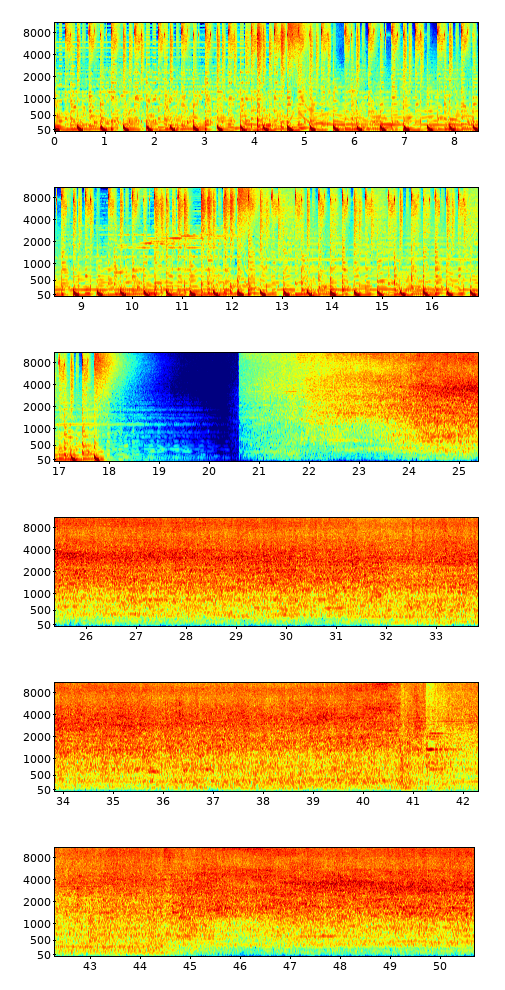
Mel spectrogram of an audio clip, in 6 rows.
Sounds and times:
Music: 0.0 - 20.6.

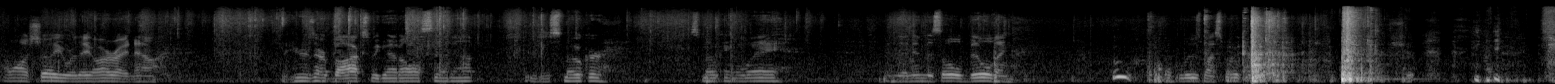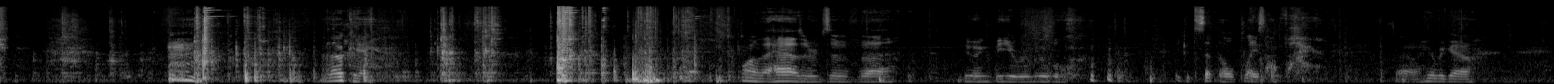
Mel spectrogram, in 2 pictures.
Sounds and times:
Speech: 0.0 - 1.7, 2.8 - 6.1, 6.9 - 8.0, 8.8 - 10.2, 11.6 - 12.7, 13.9 - 14.2, 18.8 - 19.4, 23.0 - 24.6, 25.2 - 26.4, 27.3 - 28.8, 29.4 - 30.4.

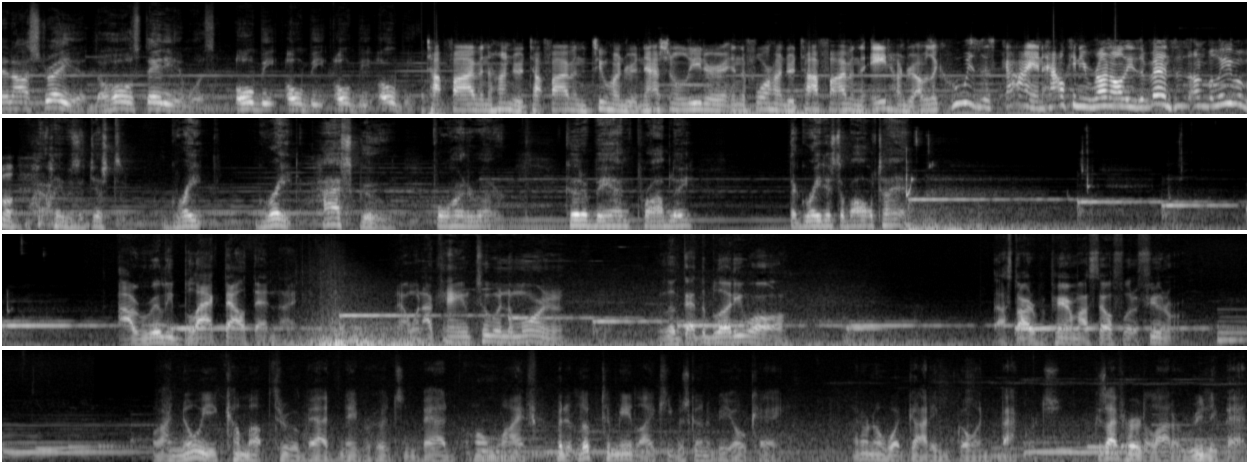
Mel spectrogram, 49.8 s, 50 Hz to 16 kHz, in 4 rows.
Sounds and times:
Music: 0.0 - 49.8
Speech: 12.7 - 17.5, 20.4 - 21.5, 26.1 - 27.8, 28.9 - 30.5, 31.5 - 32.8, 34.8 - 36.7, 38.9 - 45.2, 45.9 - 49.8.

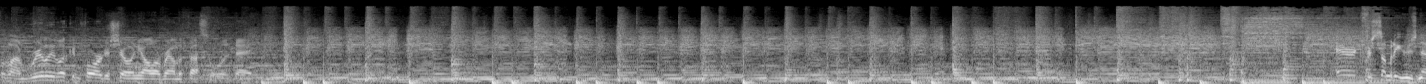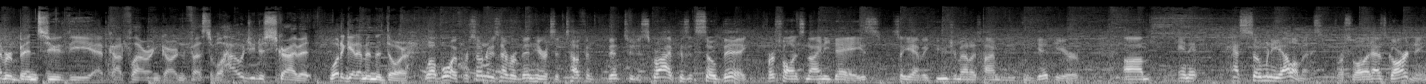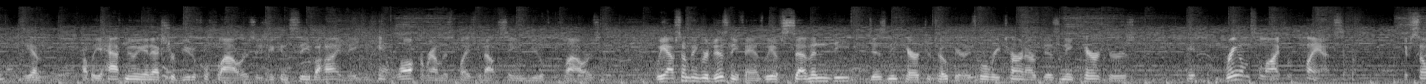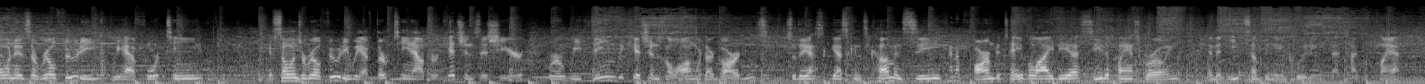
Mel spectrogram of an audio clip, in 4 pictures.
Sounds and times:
Speech: 0.0 - 2.6, 13.2 - 44.8, 45.4 - 56.8
Music: 0.0 - 57.0.

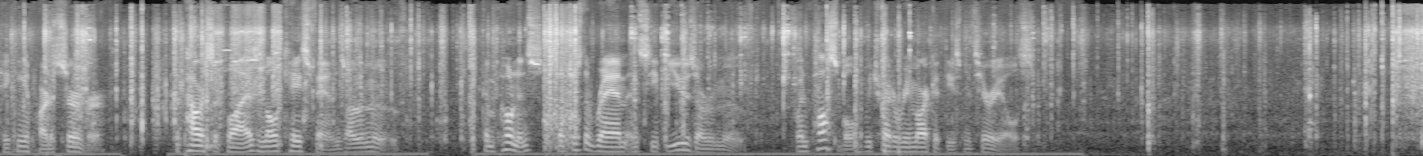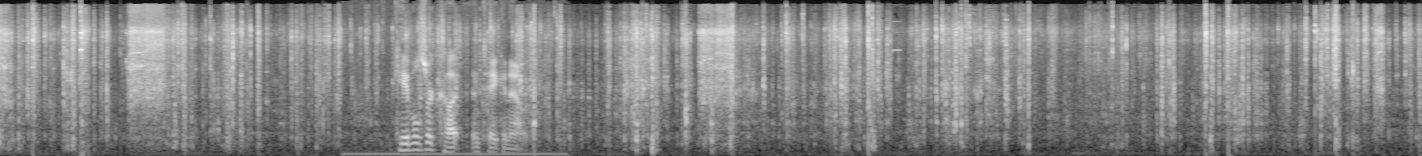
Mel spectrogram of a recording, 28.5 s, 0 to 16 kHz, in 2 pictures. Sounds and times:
Speech: 0.0 - 1.1, 1.7 - 4.1, 4.8 - 10.4, 18.1 - 19.7.

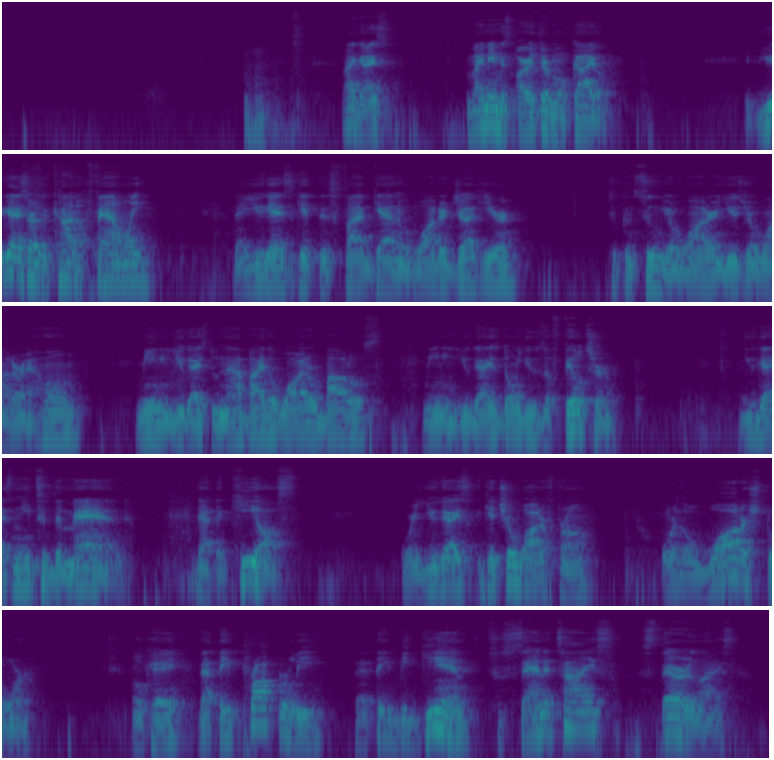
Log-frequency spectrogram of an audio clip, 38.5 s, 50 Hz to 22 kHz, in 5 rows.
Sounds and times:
Speech: 3.4 - 4.0, 4.6 - 6.2, 7.4 - 9.3, 10.0 - 13.0, 13.8 - 21.6, 22.7 - 26.1, 27.1 - 29.1, 29.7 - 31.2, 32.0 - 38.3.

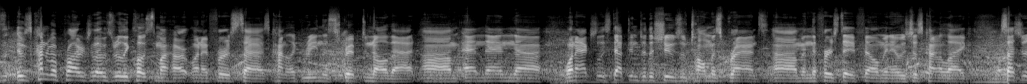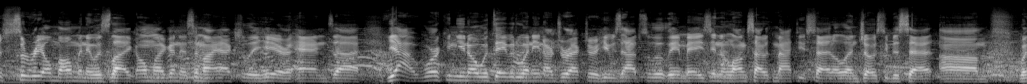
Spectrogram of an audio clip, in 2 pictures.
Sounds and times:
Speech: 0.0 - 20.5.

